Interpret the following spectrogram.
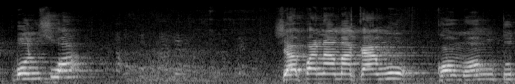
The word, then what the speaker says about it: bonsoir: Tulisannya Bonjour bacanya bonjong tulisannya bonsoir bacanya wonshua siapa nama kamu ngomong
